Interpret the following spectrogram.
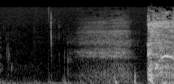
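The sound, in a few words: cough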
